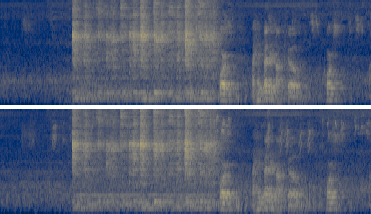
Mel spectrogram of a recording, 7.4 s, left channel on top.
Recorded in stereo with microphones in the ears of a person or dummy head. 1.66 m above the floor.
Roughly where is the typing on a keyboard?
Right.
